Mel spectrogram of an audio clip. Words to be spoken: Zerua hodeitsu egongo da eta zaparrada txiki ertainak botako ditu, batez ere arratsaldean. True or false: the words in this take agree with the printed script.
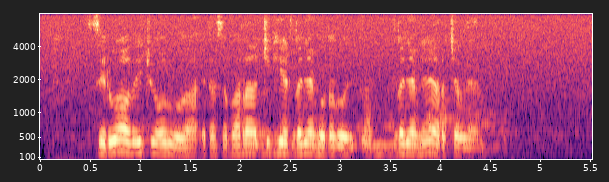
false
